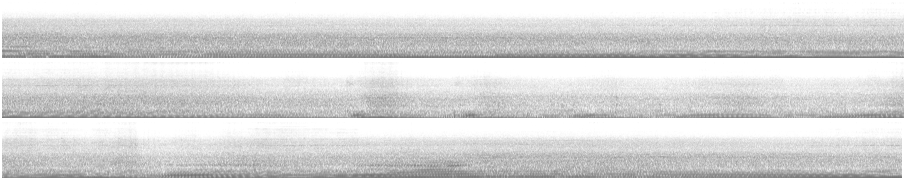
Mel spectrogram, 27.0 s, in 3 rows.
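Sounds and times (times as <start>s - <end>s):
car engine revving: 5.6s - 27.0s.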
